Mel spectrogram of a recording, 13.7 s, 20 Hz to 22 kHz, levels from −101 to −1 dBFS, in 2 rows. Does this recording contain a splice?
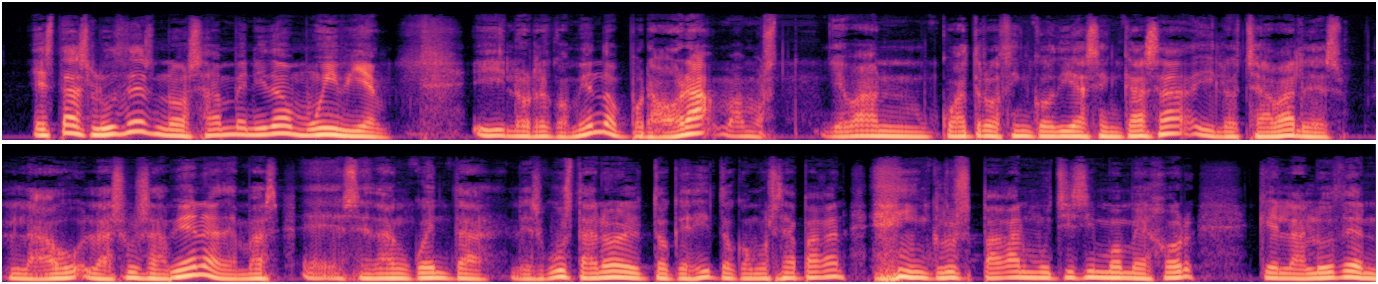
yes; 6 cuts; at 6.8 s, 7.7 s, 8.3 s, 10.7 s, 11.2 s, 11.7 s

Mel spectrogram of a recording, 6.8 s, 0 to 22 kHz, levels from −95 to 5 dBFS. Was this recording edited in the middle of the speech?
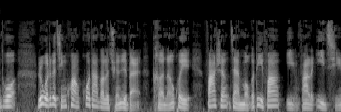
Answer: no; 0 cuts

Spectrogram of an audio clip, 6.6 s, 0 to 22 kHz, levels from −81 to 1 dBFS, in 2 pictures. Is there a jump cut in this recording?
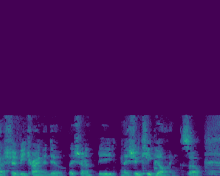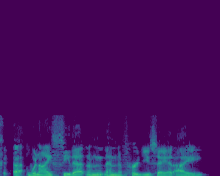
yes; 1 cut; at 1.8 s

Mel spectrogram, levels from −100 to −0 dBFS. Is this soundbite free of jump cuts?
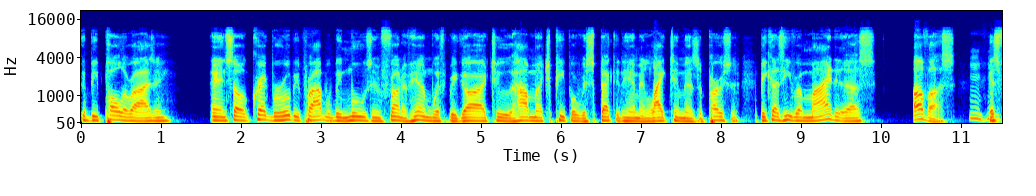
yes; 0 cuts

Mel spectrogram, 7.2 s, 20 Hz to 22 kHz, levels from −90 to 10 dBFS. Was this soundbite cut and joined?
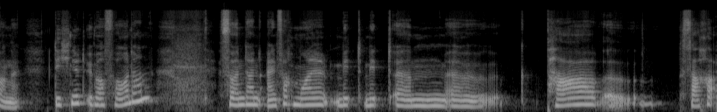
no; 0 cuts

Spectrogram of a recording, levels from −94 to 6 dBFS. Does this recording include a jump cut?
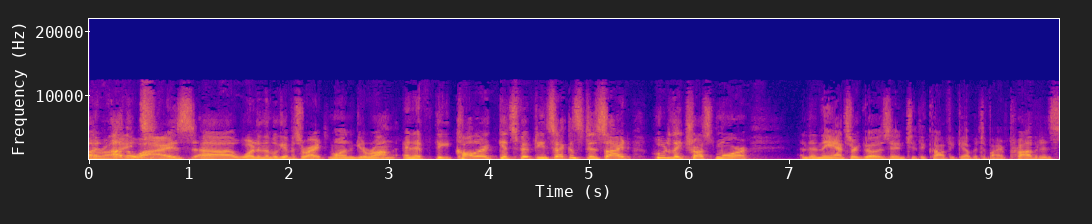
no; 0 cuts

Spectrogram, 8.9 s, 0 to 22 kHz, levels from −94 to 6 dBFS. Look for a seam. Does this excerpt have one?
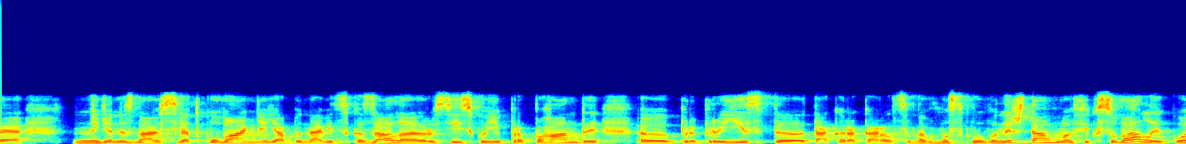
no; 0 cuts

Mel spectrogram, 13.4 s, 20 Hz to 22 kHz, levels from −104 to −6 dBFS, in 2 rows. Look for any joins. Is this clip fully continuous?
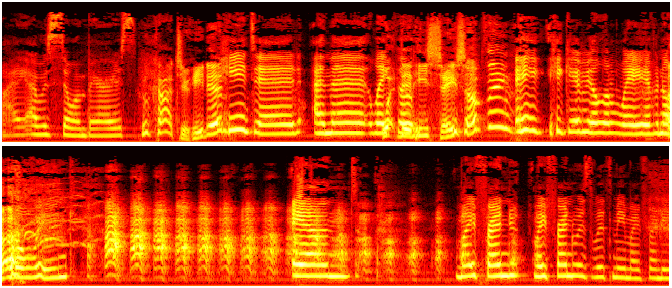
yes; 0 cuts

